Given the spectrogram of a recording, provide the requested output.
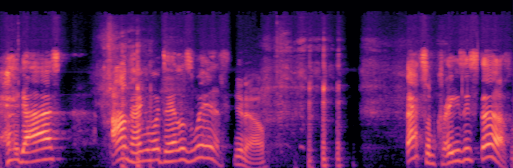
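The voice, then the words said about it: Imitates another person's voice. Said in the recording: “my Chris Rock impression ... It was no perfect. I thought Chris Rock was like here that? In the studio.”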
